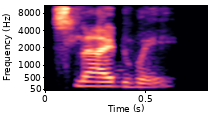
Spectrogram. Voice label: "slideway", Indian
